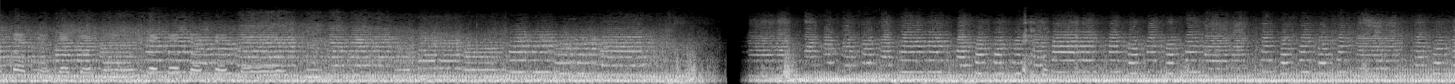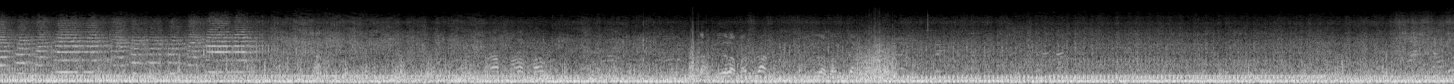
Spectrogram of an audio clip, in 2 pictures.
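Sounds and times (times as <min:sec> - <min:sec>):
musical air horn: 0:00.0 - 0:17.4
bus engine running: 0:00.0 - 0:29.0.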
